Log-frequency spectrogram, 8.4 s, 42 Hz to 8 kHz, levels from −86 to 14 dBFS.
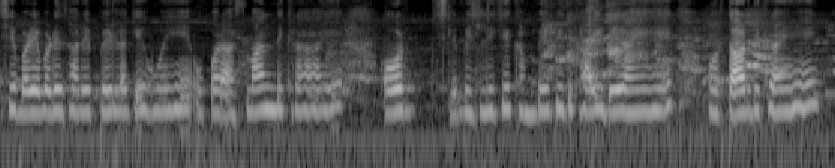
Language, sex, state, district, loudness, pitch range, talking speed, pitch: Hindi, female, Bihar, Sitamarhi, -26 LUFS, 240-255 Hz, 185 wpm, 245 Hz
